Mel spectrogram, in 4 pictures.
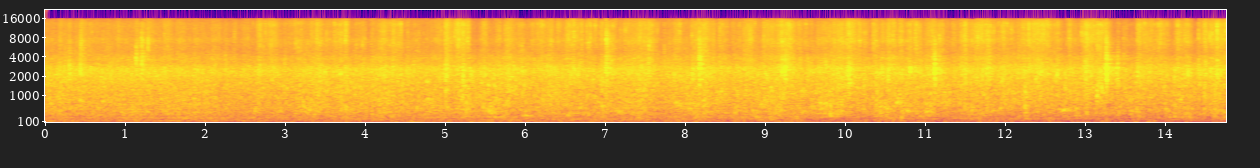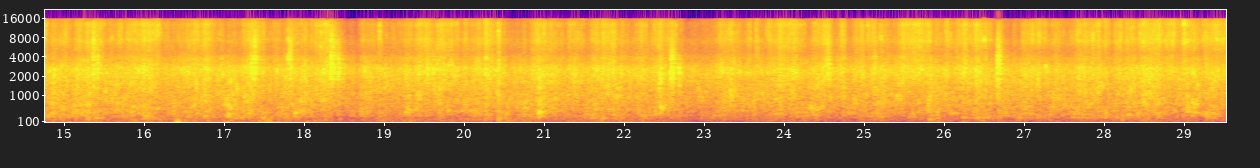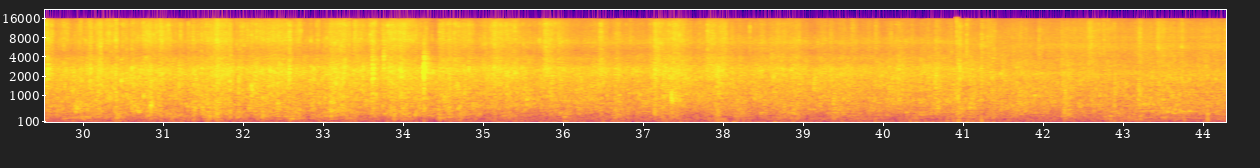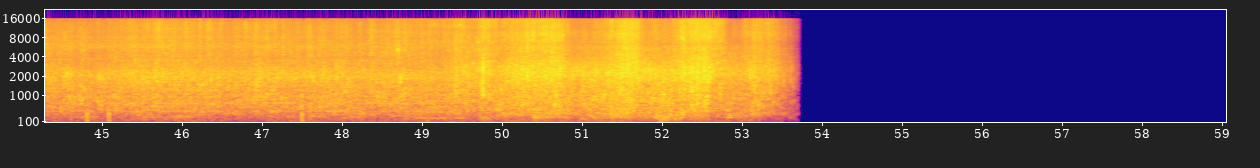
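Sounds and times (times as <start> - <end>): feet wading splashes: 0.0 - 53.7
river water rushing over stones: 0.0 - 53.7.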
